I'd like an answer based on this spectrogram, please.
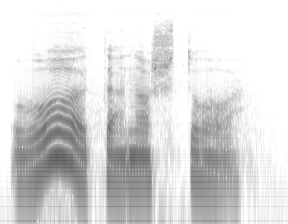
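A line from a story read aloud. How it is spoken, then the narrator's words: Drawn-out drawl. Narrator (Russian): протянул Фати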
